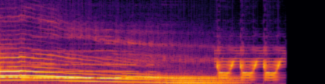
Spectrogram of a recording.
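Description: A cat meows in the Roblox Brookhaven game, giving one loud, drawn-out call that slides downward in pitch and ends in a quick warbling wobble before cutting off, with no voices over it.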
